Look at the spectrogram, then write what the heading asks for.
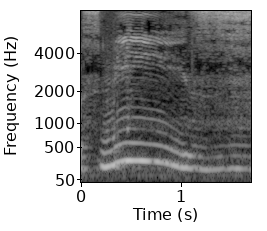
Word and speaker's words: sneeze: want to say it with a long e sound and the Z sound after so you want to smile when you say it so you go sneeze and then the Z sound comes after so make sure your smiley and give it the Z sound like how Abby would sound you know like or like when you say zebra or zipper right so how you say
